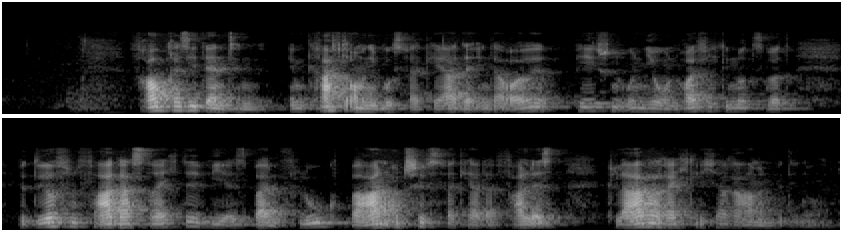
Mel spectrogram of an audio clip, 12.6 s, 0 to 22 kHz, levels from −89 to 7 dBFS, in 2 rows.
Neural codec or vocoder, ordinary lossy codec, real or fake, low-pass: none; none; real; none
